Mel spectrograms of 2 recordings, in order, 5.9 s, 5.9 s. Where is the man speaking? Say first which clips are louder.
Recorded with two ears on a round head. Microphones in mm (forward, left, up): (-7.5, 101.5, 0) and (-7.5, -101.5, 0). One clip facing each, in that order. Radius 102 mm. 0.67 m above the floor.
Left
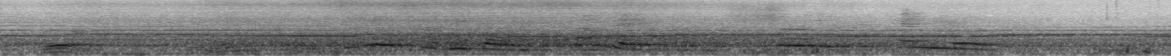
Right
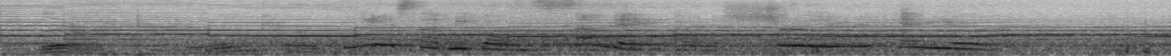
Even; 40° right (ahead or behind), 0.9 m; by 1.6 s 25° right (ahead or behind), 3 m.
